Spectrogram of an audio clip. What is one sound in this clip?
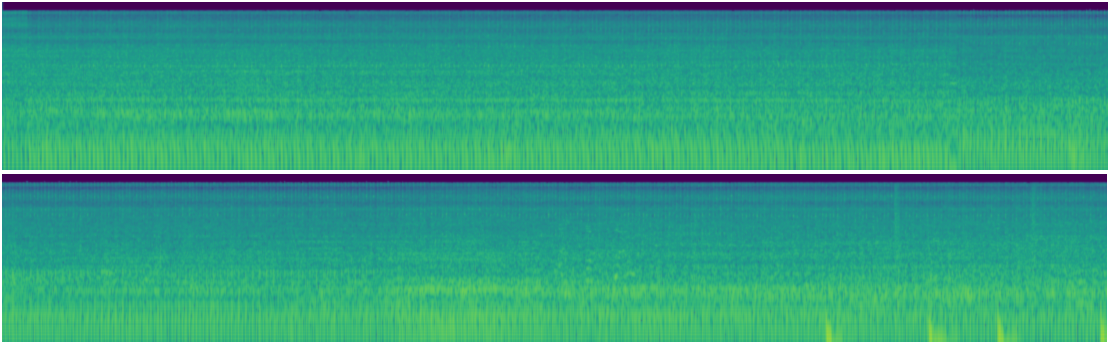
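A machine motor hums loudly and steadily.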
